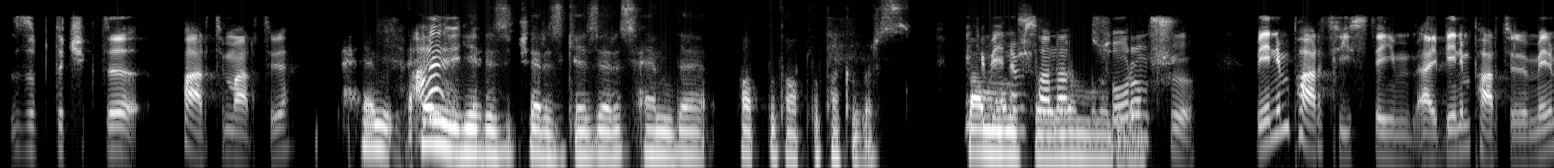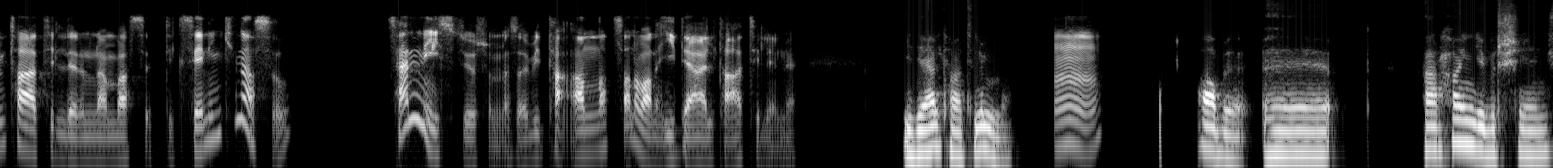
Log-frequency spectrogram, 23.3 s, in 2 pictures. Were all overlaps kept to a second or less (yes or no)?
no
